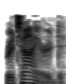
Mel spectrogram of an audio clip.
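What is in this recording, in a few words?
"retired", American English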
